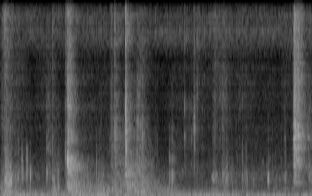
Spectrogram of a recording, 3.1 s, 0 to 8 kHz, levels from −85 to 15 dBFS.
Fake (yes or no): yes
